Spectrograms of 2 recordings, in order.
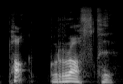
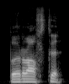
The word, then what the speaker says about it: Pokrovsk: People keep complaining the way how I pronounce it. Pokrovsk. Pokrovsk.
